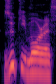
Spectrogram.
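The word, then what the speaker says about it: Zoukei-Mura: Zukimura spelled Zoukei. And the second word is Mura.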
